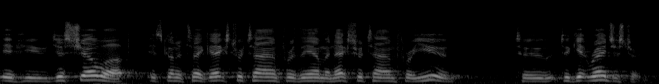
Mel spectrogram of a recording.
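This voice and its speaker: A man with a high-pitched voice talks at a moderate pace, using ordinary pitch variation. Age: 60s. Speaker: public health official. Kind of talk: press briefing. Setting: press conference. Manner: halting, many fillers.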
